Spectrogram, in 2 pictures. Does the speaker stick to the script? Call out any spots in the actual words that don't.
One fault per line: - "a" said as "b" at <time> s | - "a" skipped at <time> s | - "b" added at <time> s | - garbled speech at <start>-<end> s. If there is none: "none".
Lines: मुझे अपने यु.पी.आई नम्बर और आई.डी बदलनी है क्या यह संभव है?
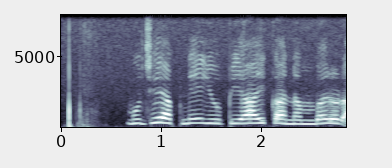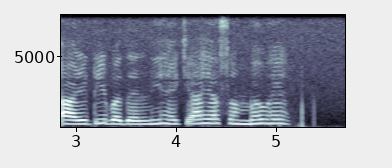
- "का" added at 2.0 s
